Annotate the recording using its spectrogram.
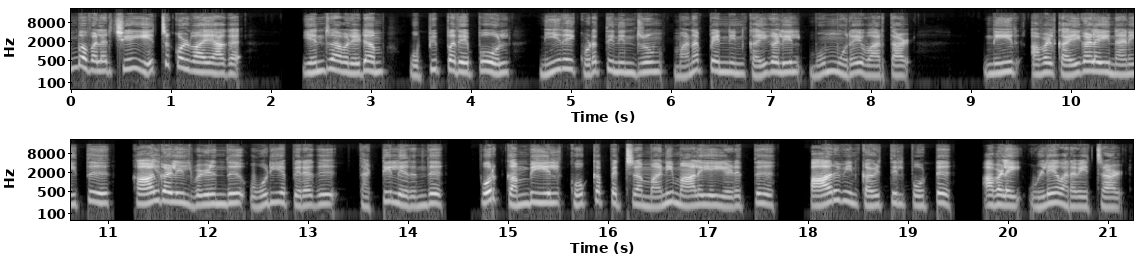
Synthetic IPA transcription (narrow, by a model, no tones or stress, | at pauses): ɪmbɐʋɐɭɐɾt͡ʃːɪjɐɪeːʈrɯkːɔɭʋaːjaːɣɐ | ɛndrɯɐʋɐɭɪɽɐm | ɔpːɪpːɐðeːpːoːl | niːɾɐɪkːʊɽɐt̪ːɪnɪndrɯmːɐnɐpːɛɳːɪnkɐɪɣɐɭɪlmʊmːʊrɐɪʋaːɾt̪aːɭ | niːɾɐʋɐɭkɐɪɣɐɭɐɪnɐnɐɪt̪ːɯ | kaːlɣɐɭɪlʋɪɻɯnd̪ɯʔoːɽɪjɐpɪrɐɣɯ | t̪ɐʈːɪlɪɾɯnd̪ɯ | pɔɾkɐmbɪjɪlkoːkːɐpːɛʈrɐmɐnimaːlɐjɐɪɛɽɯt̪ːɯ | paːɾɯʋɪnkɐɻɯt̪ːɪlpoːʈːɯ | ʔɐʋɐɭɐɪʊɭːeːʋɐɾɐʋeːʈraːɭ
